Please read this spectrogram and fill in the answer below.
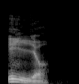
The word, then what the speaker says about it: ήλιο: Listen and repeat. – Έχω ήλιο. Ήλιο. Ήλιο. Έχω ήλιο. – It's like the long E sound in the words see or feel.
